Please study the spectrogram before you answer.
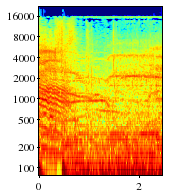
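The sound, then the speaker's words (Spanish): Crowd cheering, whooping and yelling at a lively reggaeton music event, a dense roar of voices over the steady pulse of the music that carries through the whole clip. “¡Un fuerte aplauso!”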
